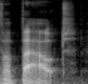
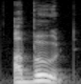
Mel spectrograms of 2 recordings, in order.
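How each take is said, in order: First: It is said with a standard American vowel. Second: It is said with a Canadian-style vowel.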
